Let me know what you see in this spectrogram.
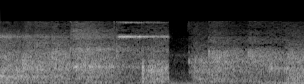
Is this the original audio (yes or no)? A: yes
